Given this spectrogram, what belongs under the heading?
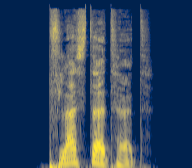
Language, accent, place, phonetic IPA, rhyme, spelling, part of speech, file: German, Germany, Berlin, [ˈp͡flastɐtət], -astɐtət, pflastertet, verb, De-pflastertet.ogg
- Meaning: inflection of pflastern: 1. second-person plural preterite 2. second-person plural subjunctive II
